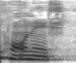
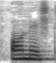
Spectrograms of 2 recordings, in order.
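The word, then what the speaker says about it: honest: तो जब किसी शब्द का पहला अक्षर एच हो परंतु एच उसे ना बोलें, जैसे कि तो हम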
